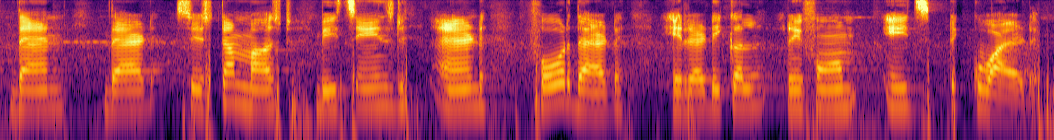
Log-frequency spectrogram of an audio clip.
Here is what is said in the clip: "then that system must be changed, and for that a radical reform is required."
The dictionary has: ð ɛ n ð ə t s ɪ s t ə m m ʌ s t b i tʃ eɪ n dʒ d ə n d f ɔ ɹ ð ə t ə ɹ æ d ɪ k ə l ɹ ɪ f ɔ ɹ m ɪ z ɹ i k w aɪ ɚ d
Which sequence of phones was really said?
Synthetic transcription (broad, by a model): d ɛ n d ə t s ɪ s t ə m m ʌ s t b i tʃ eɪ n dʒ d ə n d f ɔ ɹ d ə t ə ɹ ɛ d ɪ k ə l ɹ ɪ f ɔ ɹ m ɪ z ɹ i k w aɪ ɚ d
